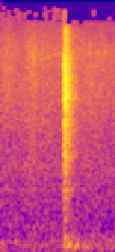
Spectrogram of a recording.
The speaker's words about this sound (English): You know, not the acoustics aren't the best. This is basically a stomp.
